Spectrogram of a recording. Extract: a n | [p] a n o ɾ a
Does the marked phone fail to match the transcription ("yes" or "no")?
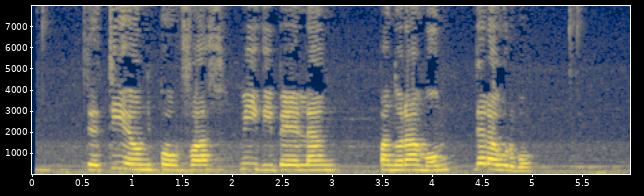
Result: no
